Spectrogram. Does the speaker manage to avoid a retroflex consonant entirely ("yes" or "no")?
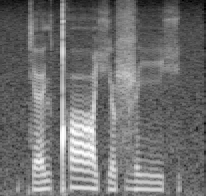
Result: no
